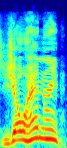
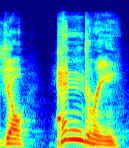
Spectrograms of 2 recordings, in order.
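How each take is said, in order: First: The surname is said without a D sound. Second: The surname is said with a D sound. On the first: The speaker calls it wrong. "Michael Cole kept saying" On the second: The speaker calls it right. "His name is Joe Hendry, not Henry"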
